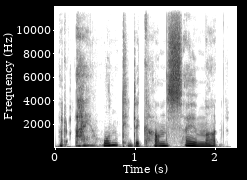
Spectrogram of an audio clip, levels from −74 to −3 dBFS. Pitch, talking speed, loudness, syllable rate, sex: 160 Hz, 185 wpm, -15 LUFS, 4.3 syllables/s, male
